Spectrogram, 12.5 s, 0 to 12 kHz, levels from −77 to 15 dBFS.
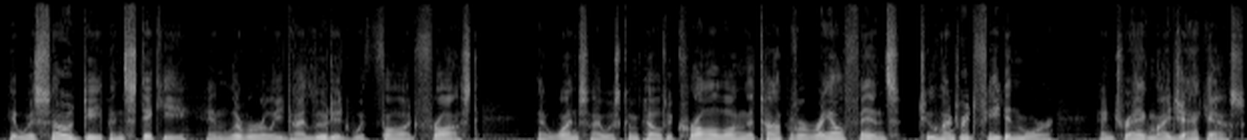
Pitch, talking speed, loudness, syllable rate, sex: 125 Hz, 170 wpm, -20 LUFS, 4.3 syllables/s, male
